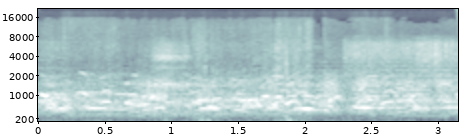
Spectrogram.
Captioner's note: dogs barking in distance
